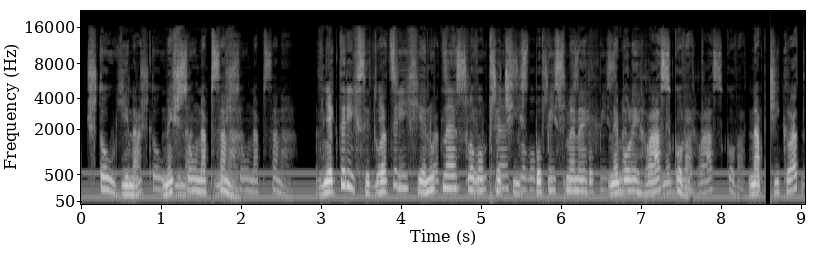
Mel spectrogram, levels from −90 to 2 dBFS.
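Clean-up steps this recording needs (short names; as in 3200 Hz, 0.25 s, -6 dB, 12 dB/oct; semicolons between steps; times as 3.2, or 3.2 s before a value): de-hum 110.2 Hz, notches 3; notch 540 Hz, Q 30; room tone fill 8.55–8.62; inverse comb 0.652 s -10 dB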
